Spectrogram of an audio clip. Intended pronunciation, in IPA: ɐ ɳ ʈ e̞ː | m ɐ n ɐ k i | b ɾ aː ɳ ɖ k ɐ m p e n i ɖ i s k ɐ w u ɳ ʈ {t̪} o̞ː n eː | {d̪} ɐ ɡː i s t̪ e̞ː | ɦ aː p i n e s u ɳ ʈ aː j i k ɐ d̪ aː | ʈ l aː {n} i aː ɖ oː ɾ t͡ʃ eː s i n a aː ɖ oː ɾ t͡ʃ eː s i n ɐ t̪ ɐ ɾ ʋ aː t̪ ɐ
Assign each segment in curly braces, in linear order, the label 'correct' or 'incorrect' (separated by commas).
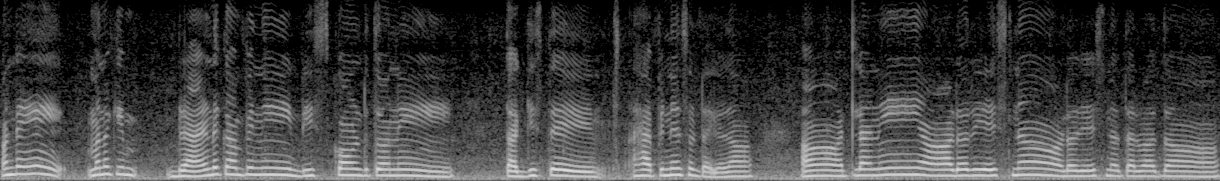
correct, incorrect, correct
